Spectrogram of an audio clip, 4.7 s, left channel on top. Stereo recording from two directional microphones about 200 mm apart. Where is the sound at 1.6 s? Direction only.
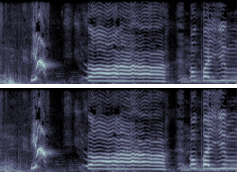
Centre (ahead or behind).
